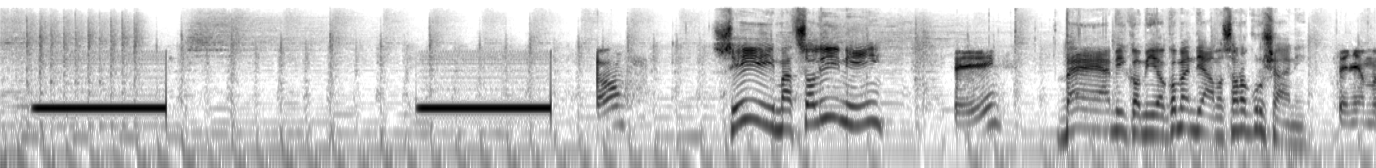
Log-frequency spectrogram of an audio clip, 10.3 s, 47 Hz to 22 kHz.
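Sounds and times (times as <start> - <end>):
telephone line tone while placing a call: 0.2 - 1.3, 3.1 - 4.2
speech: 5.5 - 10.3.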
